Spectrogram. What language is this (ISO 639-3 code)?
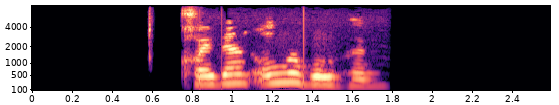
bak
